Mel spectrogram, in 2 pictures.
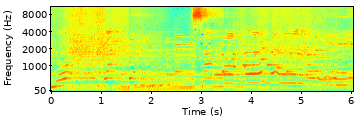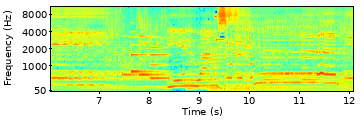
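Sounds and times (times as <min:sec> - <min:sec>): rising pitch slide: 0:09.2 - 0:11.6.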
